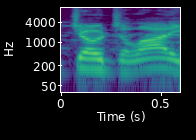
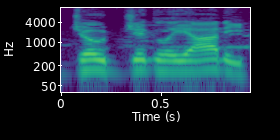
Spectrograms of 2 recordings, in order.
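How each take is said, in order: First: The surname is said as Gelati. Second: The surname is said as Gigliotti. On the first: The speaker calls it right. "Find out he's Joe Gelati" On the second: The speaker calls it wrong. "on the Joe Gigliotti train last year"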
